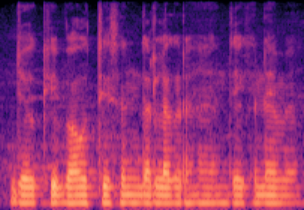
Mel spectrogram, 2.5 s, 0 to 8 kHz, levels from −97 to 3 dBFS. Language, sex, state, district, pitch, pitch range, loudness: Hindi, male, Punjab, Pathankot, 110 Hz, 110-115 Hz, -18 LUFS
